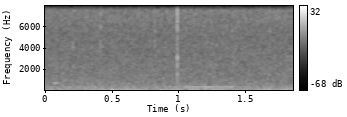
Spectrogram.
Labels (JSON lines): {"label": "ambient", "recorder": "HydroMoth"}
